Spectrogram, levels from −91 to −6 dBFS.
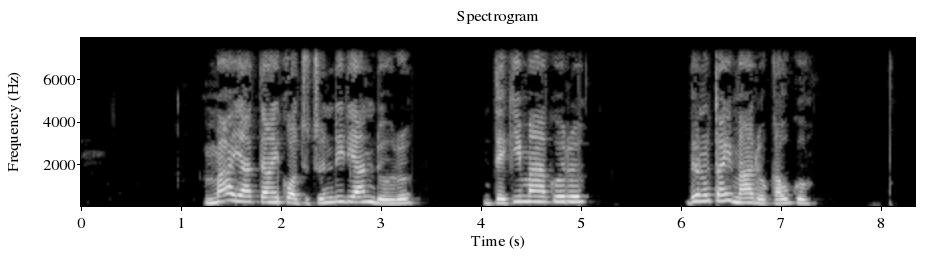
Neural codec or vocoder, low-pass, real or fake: none; 7.2 kHz; real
